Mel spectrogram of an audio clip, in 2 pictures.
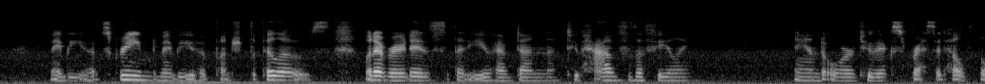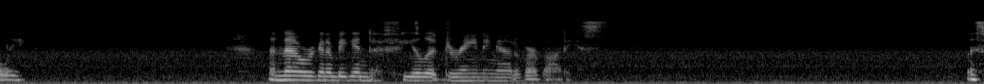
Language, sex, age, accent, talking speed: English, female, 30-49, American, 130 wpm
